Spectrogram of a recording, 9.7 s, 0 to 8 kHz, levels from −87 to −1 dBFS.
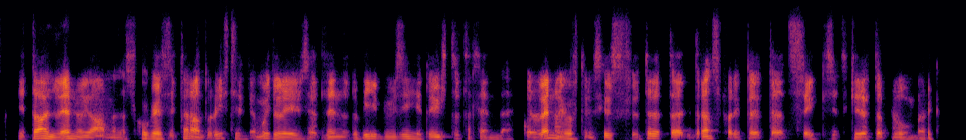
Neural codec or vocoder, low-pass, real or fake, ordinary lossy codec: codec, 44.1 kHz, 2.6 kbps, DAC; 7.2 kHz; fake; Opus, 32 kbps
